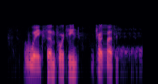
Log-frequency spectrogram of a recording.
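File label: Sheriff's Office Dispatch 1, p25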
